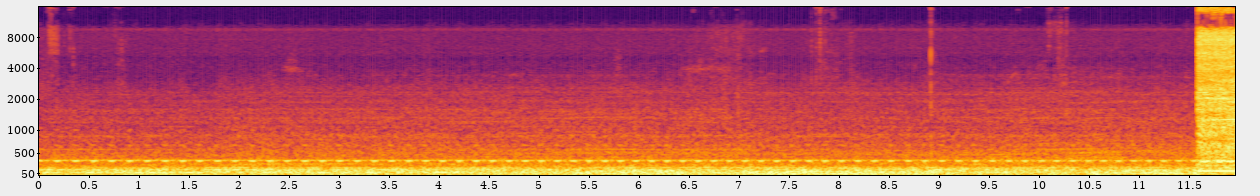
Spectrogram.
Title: Humming noise from prof-shaft centre bearing support. #mechanic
